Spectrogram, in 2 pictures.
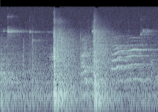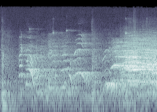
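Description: A volleyball is struck twice, two sharp slaps about a second apart that echo around a gymnasium. They are followed by players' shouted calls, which swell into louder shouting and cheering near the end.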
